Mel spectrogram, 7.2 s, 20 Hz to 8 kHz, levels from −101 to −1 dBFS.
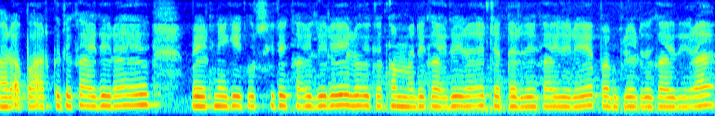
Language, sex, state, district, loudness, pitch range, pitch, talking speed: Hindi, female, Bihar, Sitamarhi, -33 LUFS, 200-210 Hz, 205 Hz, 250 wpm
